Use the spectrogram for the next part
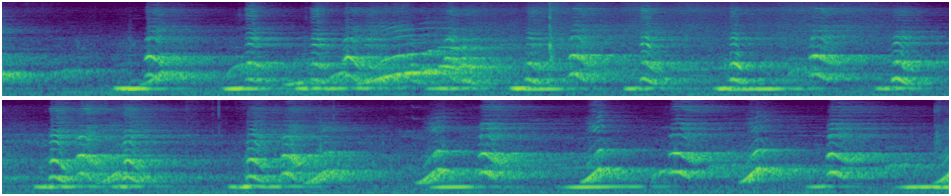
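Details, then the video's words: Captive siamang in a zoo, calling to apes housed in another cage at a distance; a continuous run of rapid rising-and-falling whoops, about two per second, layered over a low humming boom. "gibbons sound"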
